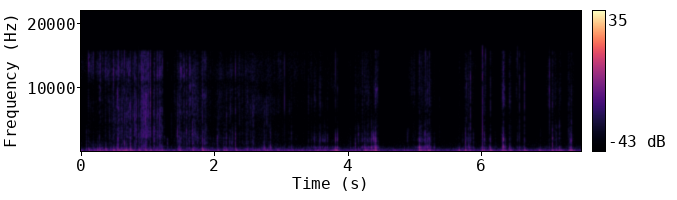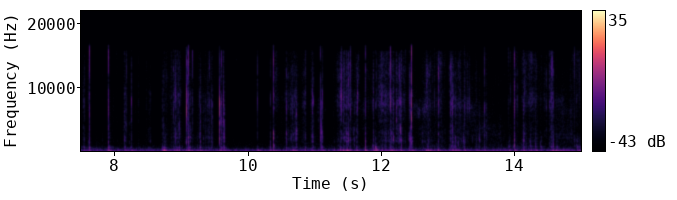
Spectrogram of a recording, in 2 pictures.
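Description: Long nails scratch rapidly over the studs and along the top edge of a small, hollow, black hard-shell evening clutch studded with multicolored rhinestones. The result is a dense, steady stream of quiet, crisp, bright clicking and scraping with a hollow low undertone that continues throughout.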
